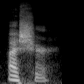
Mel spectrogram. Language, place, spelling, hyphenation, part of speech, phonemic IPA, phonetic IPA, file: English, California, usher, ush‧er, noun / verb, /ˈʌʃəɹ/, [ˈʌʃ.ɚ], En-us-usher.ogg
- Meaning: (noun) 1. A person, in a church, cinema etc., who escorts people to their seats 2. A male escort at a wedding 3. A doorkeeper in a courtroom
